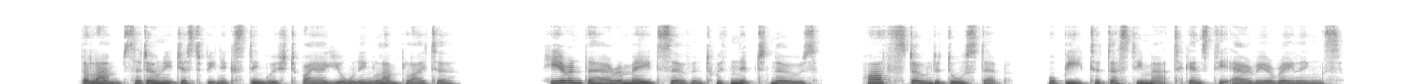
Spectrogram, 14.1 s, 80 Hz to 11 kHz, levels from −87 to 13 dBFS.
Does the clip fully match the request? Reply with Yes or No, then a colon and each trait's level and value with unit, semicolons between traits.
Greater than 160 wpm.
No: slow, 135 wpm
